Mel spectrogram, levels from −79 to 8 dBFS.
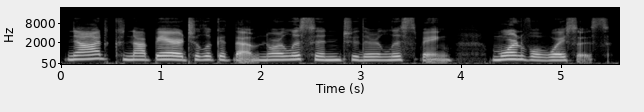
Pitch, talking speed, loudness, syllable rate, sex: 220 Hz, 160 wpm, -19 LUFS, 3.8 syllables/s, female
